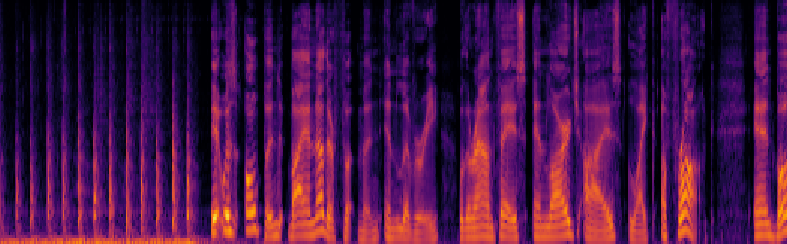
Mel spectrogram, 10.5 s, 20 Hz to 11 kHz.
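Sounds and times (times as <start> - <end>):
knuckles rapping loudly on a door: 0.0 - 2.8
speech: 2.8 - 10.4.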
